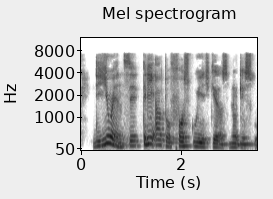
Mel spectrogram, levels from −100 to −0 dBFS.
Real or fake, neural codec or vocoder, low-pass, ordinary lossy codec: fake; codec, 16 kHz, 4 kbps, X-Codec, HuBERT features, trained on balanced general audio; 7.2 kHz; MP3, 48 kbps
